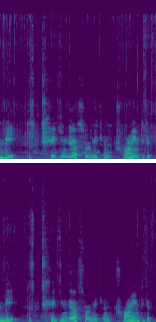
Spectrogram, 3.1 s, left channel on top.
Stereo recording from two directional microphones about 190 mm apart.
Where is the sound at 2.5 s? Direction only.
50° right (ahead or behind).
